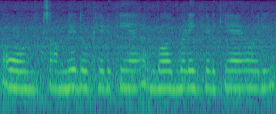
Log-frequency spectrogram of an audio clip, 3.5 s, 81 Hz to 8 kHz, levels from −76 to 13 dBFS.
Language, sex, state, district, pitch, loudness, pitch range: Hindi, female, Bihar, Sitamarhi, 235 Hz, -15 LUFS, 230-235 Hz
